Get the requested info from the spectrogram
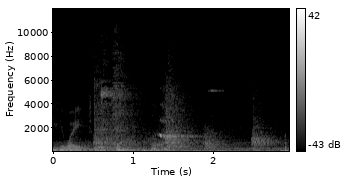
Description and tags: live Orchestral gong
